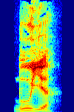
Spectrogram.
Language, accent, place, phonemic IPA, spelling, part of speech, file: French, France, Lyon, /buj/, bouillent, verb, LL-Q150 (fra)-bouillent.wav
- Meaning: third-person plural present indicative/subjunctive of bouillir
